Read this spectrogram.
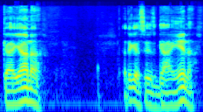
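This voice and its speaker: A man's voice: sits low, unhurried, a bit bright, slight background noise. Chatty Texan man reading the chat. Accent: slight Texan. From Houston, Texas. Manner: loose, chatty, laughs often. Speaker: live-stream host. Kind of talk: casual live-stream talk, reading the chat.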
